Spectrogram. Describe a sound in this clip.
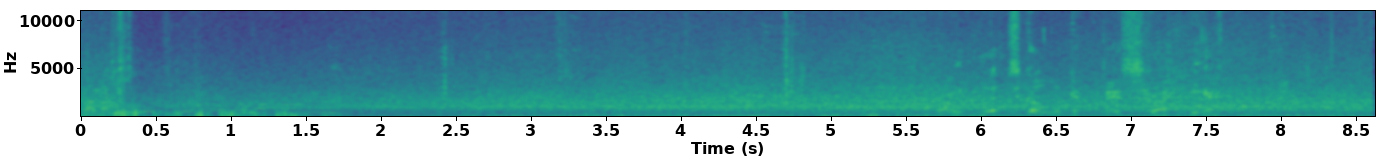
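A middle-aged woman speaks close by, outdoors.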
